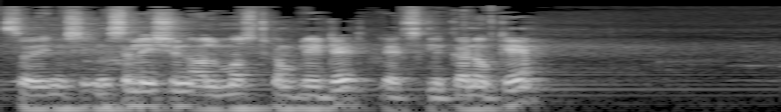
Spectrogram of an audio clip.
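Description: A computer mouse button clicks once.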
